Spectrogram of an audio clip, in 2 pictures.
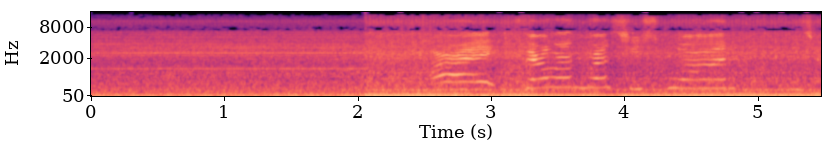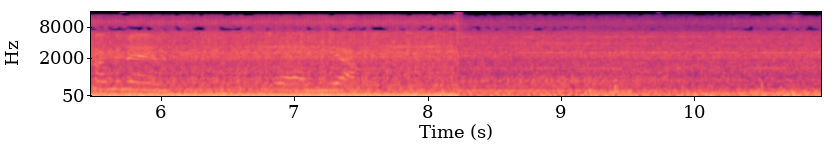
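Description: Fire truck engine idling with a steady low rumble, louder from about two seconds in until near the end, with people talking in the background.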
